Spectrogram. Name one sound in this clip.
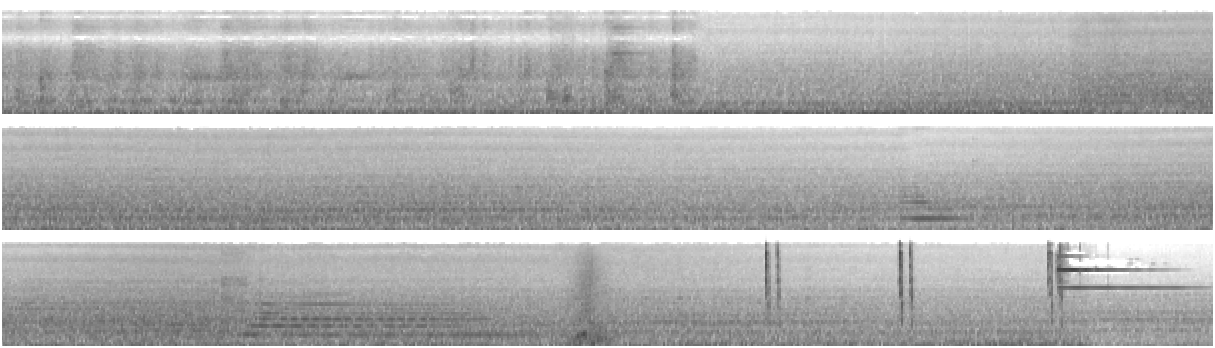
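A train rumbles and clatters along the rails.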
